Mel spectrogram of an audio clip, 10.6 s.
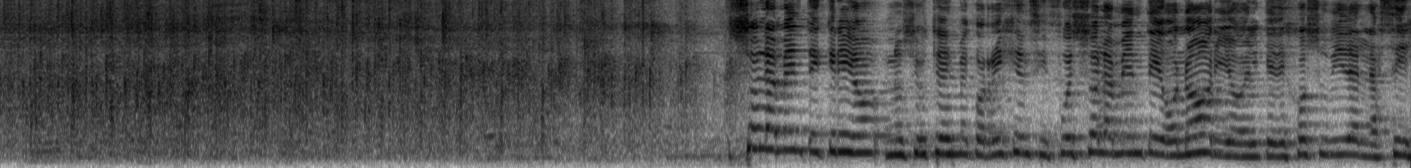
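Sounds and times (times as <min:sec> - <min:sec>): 
audience applause: 0:00.0 - 0:05.4
speech: 0:05.7 - 0:10.5.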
